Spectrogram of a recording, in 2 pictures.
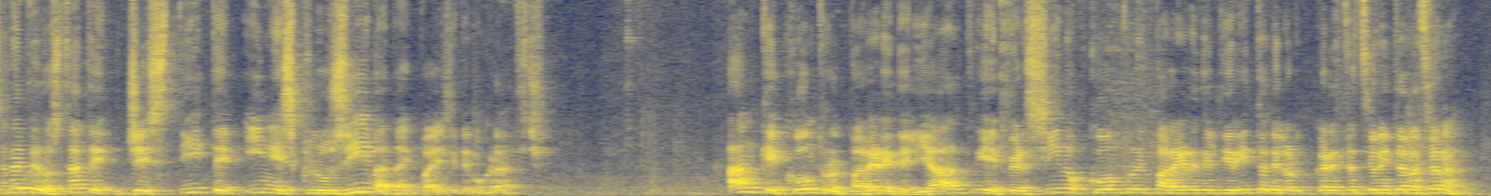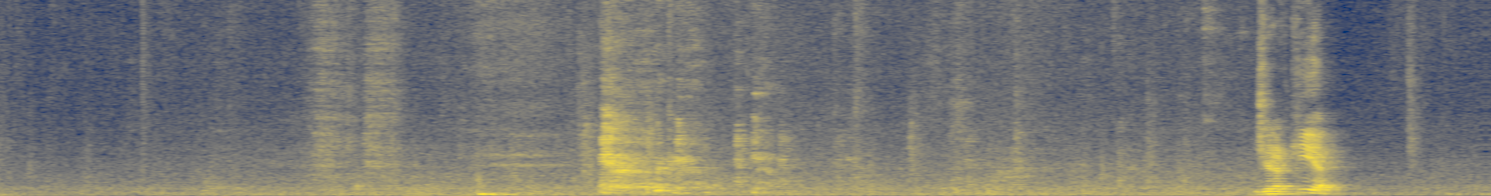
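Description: A middle-aged man speaks calmly into a microphone in a room with a slight echo.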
